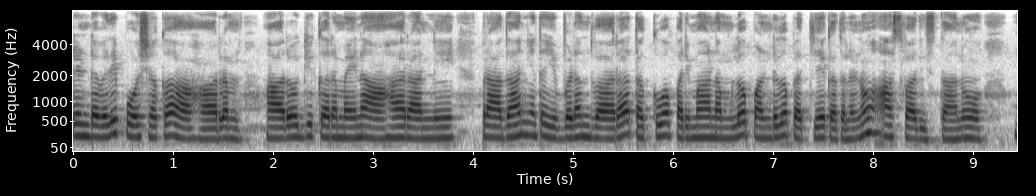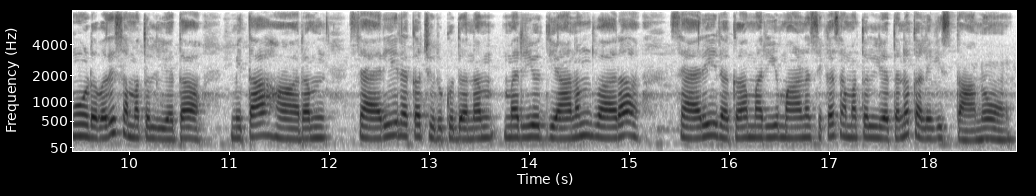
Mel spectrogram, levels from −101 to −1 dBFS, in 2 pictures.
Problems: background sounds at intervals, background conversations at intervals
